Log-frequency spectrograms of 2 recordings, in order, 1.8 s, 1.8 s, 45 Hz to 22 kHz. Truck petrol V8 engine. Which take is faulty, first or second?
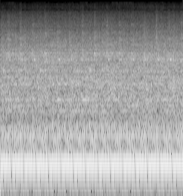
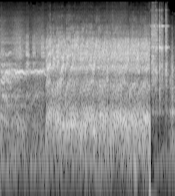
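second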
